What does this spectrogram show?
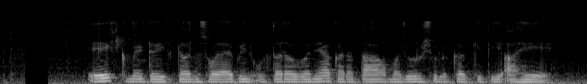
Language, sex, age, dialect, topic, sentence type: Marathi, male, 25-30, Standard Marathi, agriculture, question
